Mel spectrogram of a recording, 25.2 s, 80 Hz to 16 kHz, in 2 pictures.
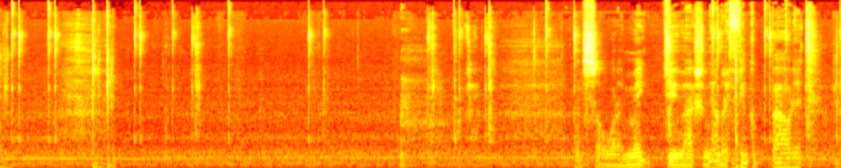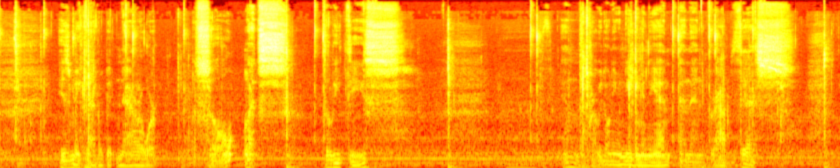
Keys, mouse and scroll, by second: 1.3 a, 1.6 Tab, 2.6-4.2 middle drag, 4.4 click, 4.8-6.0 middle drag, 6.1 middle click, 8.1-9.9 drag, 9.9 middle click, 10.2 middle click, 10.6 middle click, 10.6-11.8 drag, 11.0 Tab, 13.9 ctrl+Tab, 16.9 c, 19.3 x, 22.1 ctrl+Tab, 23.2 right click, 23.9-25.0 middle drag, 25.0 s.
